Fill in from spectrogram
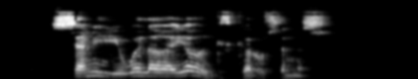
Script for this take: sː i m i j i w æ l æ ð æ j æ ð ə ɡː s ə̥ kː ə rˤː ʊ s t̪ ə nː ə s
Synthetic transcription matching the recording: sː æ m i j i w æ l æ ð æ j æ ð ə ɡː θ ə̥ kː ə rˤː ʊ s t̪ ə nː ə s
